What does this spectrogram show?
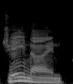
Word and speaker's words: Janine: time ran into her she spelled her name j-a-n-i-n-e okay what does that sound like it spells to you j-a -a-n -i Janae Janine Janine okay j-a-n-i-n-e no uh yeah she she told me it was pronounced j9 so you know what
